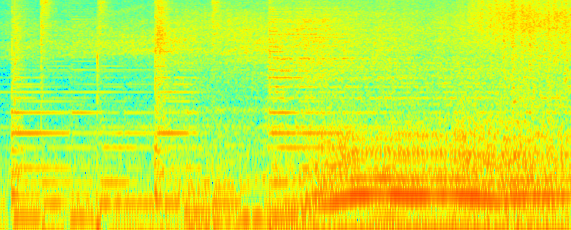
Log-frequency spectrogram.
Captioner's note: revs engine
